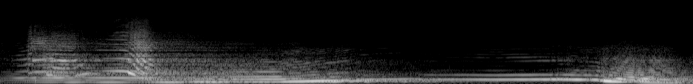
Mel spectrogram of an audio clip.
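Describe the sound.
A man's voice imitates a dying elephant with a loud, sustained, wavering groan that swoops and strains for about seven seconds, ending in a rising, rasping bellow.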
